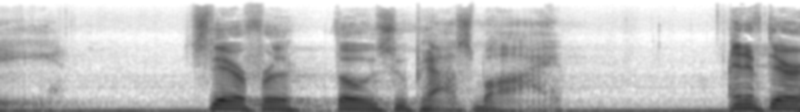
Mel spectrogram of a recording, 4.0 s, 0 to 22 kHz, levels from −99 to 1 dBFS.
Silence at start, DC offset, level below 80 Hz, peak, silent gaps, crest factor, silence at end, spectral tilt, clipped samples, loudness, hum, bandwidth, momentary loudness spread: 0 s; under 0.1%; -40 dBFS; -6 dBFS; none; 20 dB; 0 s; -5 dB/octave; under 0.1%; -24 LUFS; none; 17.5 kHz; 22 LU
